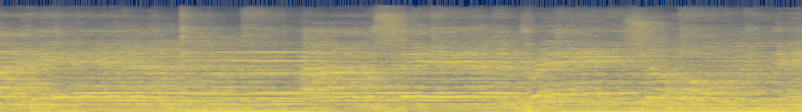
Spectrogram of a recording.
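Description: Gospel vocal trio singing in harmony, holding long notes over a steady accompaniment with a bass line.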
